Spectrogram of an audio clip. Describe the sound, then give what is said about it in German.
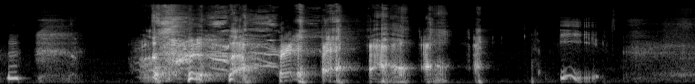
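A voice imitates a deep, rasping, demonic-sounding cough: a long guttural burst followed by several shorter hacking coughs and throat-clearing sounds, loud, with no words spoken. “Ein Husten, der eher dämonisch als menschlich klingt.”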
